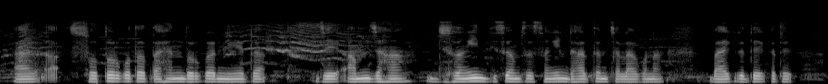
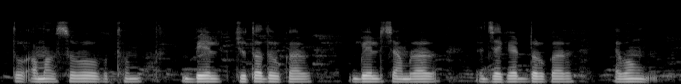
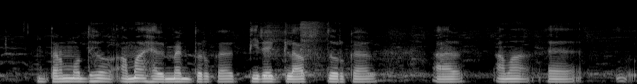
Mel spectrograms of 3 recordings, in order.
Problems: background sounds at intervals, continuous background conversations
